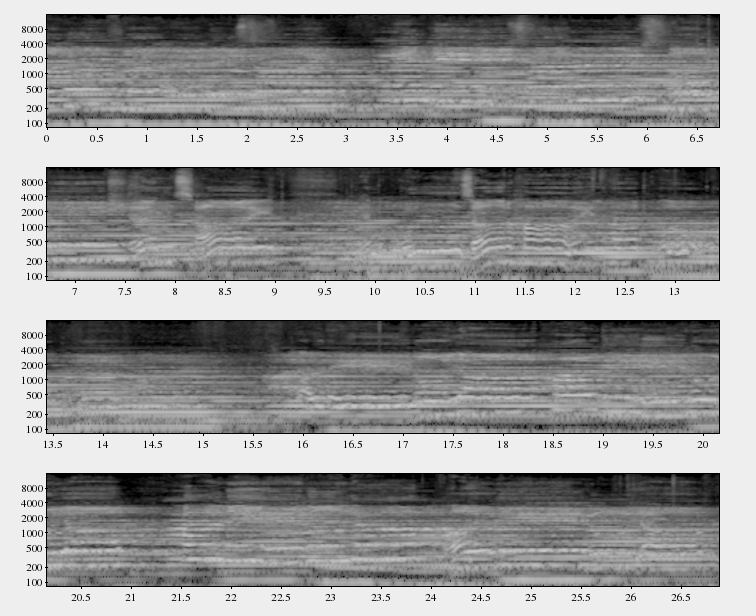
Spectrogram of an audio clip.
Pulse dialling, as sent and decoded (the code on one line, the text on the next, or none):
none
